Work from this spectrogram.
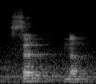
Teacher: And notice in all of these words, America's like that as well, Canada, the stress falls on the 3rd syllable from the end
